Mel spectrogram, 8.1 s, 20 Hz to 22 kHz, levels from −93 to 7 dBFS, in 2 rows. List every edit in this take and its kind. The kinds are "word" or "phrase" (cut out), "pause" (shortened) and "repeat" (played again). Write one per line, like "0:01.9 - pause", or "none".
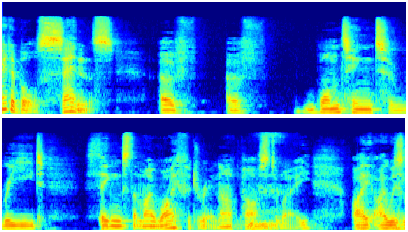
0:06.4 - word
